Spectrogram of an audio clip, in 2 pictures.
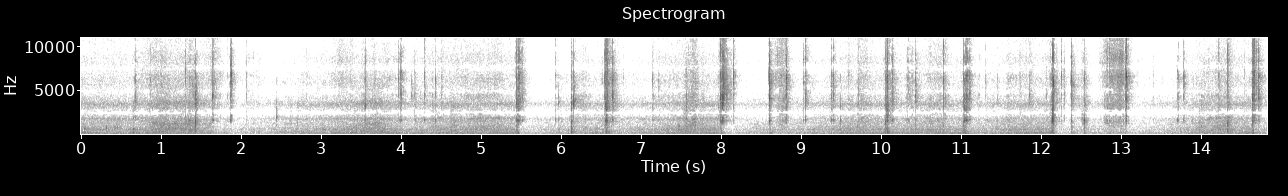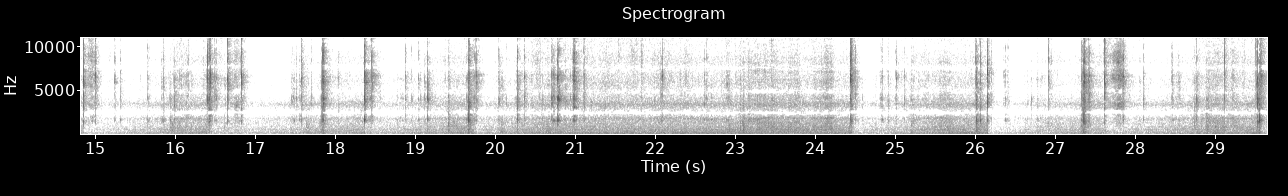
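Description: Craft knife blade cutting paper: irregular sharp clicks, often in quick clusters, as the blade is pressed in and drawn along the cut outlines.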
